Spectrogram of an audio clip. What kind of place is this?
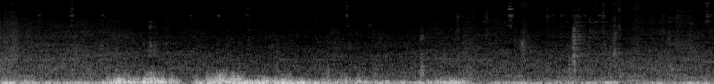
residential area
